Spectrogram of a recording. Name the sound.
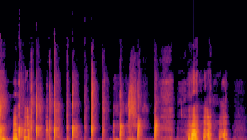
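hand clapping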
